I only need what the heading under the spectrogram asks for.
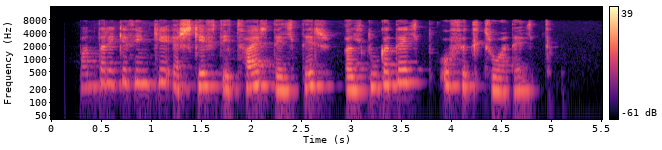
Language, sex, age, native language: Icelandic, female, 40-49, Icelandic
